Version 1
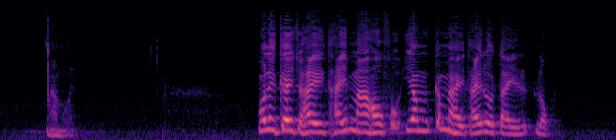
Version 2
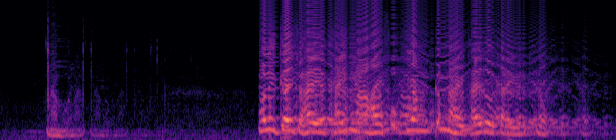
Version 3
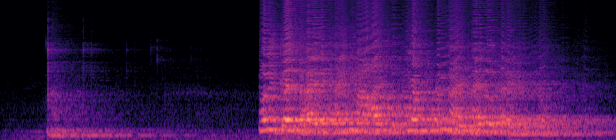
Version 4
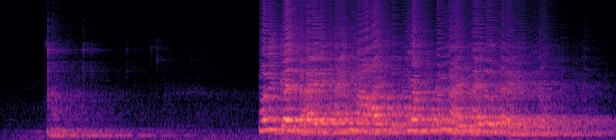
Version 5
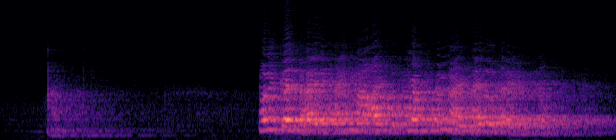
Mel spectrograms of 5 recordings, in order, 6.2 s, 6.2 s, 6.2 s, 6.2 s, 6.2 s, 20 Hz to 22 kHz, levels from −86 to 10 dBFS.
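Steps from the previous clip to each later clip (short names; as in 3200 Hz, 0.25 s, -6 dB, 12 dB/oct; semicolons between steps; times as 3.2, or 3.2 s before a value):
regenerating reverse delay 0.217 s, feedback 52%, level -10.5 dB; in parallel at -3 dB: decimation with a swept rate 18×, swing 60% 1.2 Hz
reverb RT60 1.8 s, pre-delay 7 ms, DRR -2 dB
nothing audible
three-band isolator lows -23 dB, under 440 Hz, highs -23 dB, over 2200 Hz; gain -2.5 dB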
